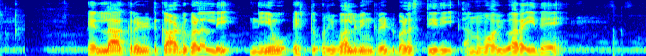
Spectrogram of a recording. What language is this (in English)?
Kannada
